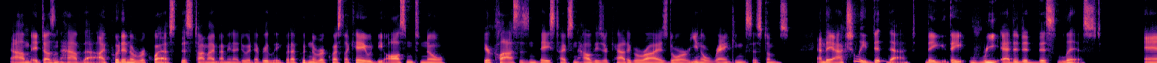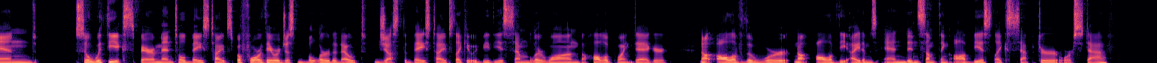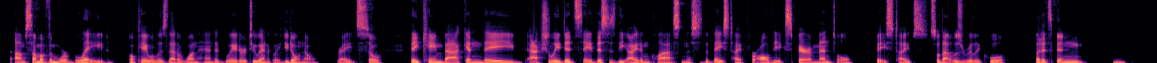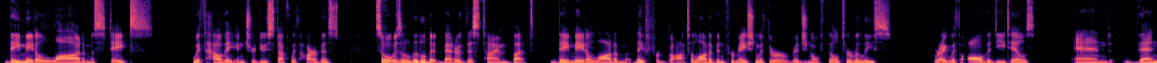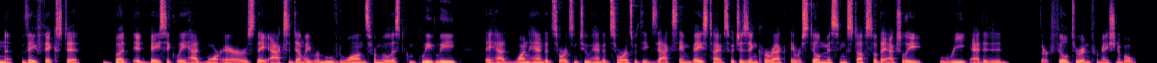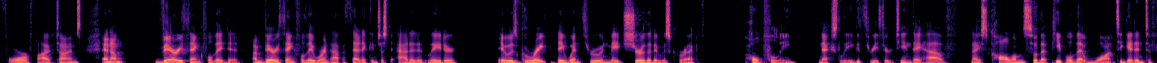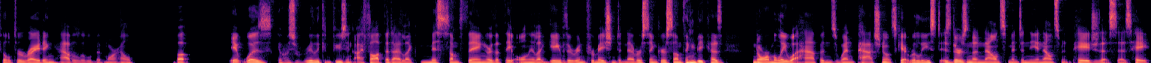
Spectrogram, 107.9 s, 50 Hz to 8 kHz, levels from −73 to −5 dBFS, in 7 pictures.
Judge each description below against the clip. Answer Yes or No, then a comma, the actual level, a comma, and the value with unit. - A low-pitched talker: Yes, low, 100 Hz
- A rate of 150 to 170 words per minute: No, average, 200 wpm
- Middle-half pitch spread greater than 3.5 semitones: No, average, 2.7 semitones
